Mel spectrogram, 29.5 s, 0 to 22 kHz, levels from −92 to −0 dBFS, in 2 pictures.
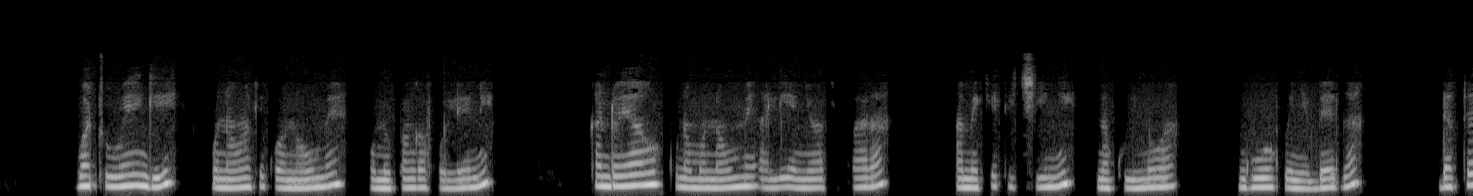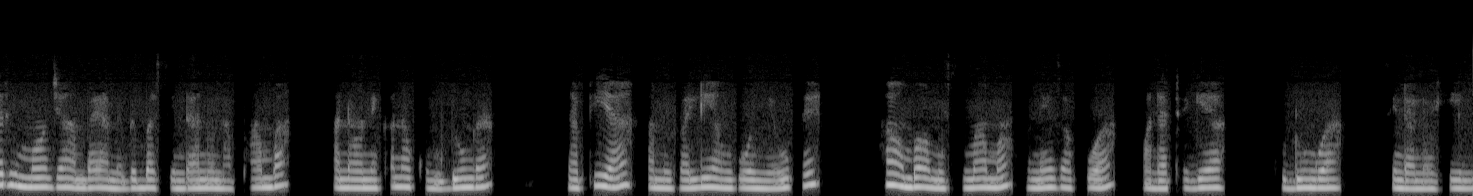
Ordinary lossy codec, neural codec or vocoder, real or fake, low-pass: MP3, 32 kbps; none; real; 7.2 kHz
